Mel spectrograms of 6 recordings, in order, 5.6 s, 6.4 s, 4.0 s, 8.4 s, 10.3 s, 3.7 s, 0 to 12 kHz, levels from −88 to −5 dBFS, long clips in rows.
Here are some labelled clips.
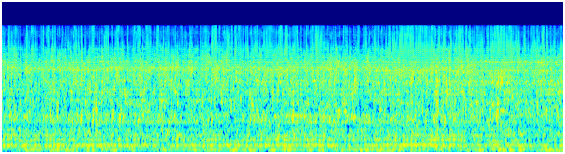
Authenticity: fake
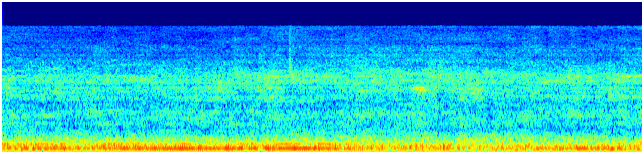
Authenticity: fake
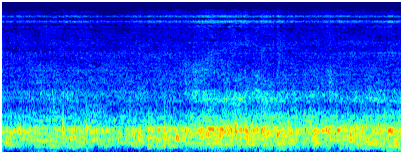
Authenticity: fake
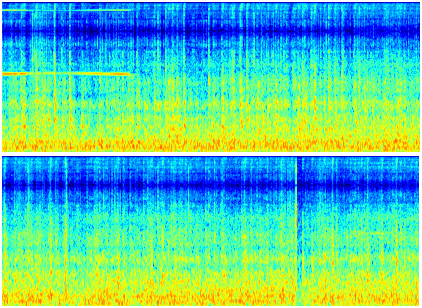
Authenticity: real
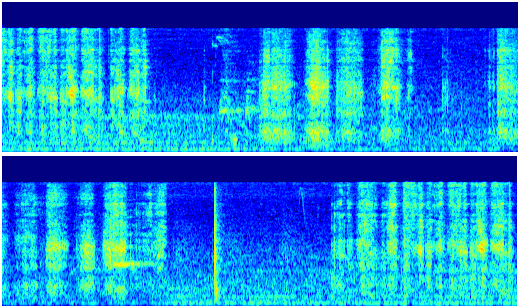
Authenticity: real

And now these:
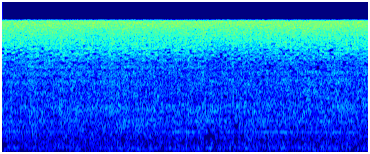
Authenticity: fake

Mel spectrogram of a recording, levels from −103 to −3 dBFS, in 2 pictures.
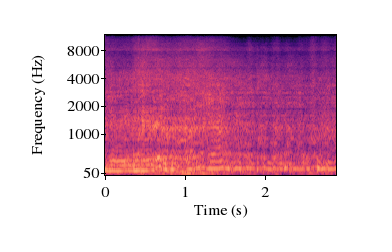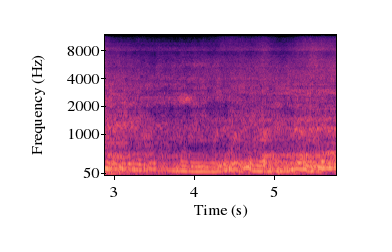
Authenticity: fake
